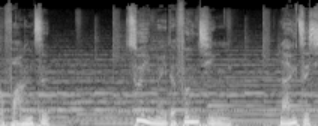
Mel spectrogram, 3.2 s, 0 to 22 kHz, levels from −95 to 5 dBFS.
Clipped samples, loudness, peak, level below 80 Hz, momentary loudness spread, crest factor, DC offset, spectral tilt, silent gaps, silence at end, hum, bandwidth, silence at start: under 0.1%; -13 LUFS; -2 dBFS; -20 dBFS; 16 LU; 10 dB; under 0.1%; -5 dB/octave; none; 0 s; none; 20 kHz; 0 s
